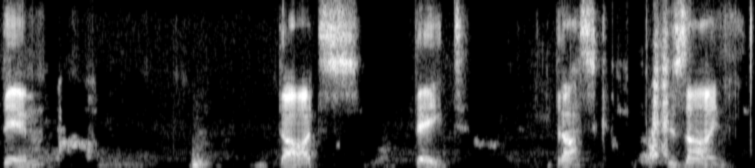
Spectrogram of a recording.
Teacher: En todas estas palabras, el sonido inicial es producido con la lengua arriba, en la zona llamada alveolar ridge.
